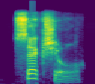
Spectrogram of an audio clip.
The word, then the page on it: sexual: British English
